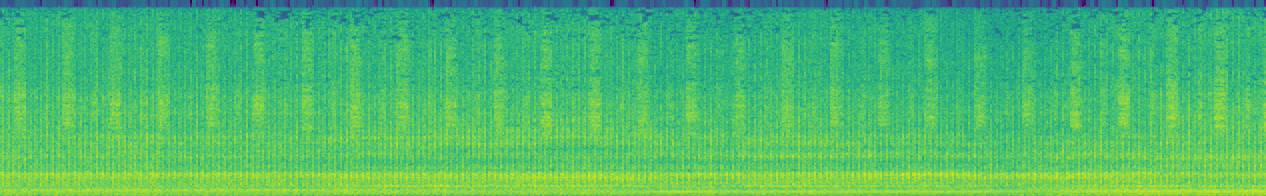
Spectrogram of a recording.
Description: Need advice on what this engine noise is on cold start only then it goes away once warm. It's coming from alternator side, either belt or pulley/ tensioner possibly?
